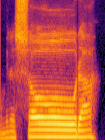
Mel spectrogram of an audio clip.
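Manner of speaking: very slow Minnesota, O stretched and stressed; teasing Minnesotan drawl on Minnesota; mock Minnesota accent. Shown as a demonstration. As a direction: drag out Minnesota, hitting the long O. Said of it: "They emphasize the O".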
